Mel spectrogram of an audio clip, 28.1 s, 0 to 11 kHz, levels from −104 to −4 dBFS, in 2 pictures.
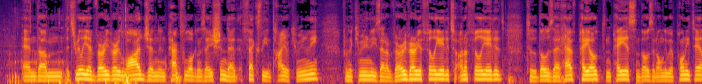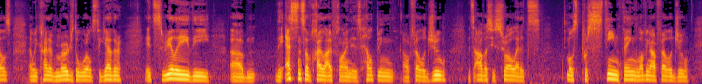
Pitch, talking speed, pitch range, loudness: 120 Hz, 165 wpm, 105-130 Hz, -19 LUFS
